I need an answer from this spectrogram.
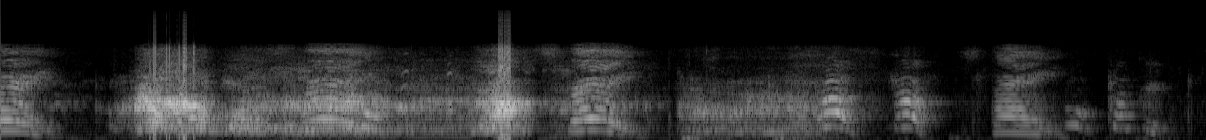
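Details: Dog having its nails cut, giving a run of short arching yelps and whines that rise and fall in pitch, with a person talking over the start and a couple of sharp clicks.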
